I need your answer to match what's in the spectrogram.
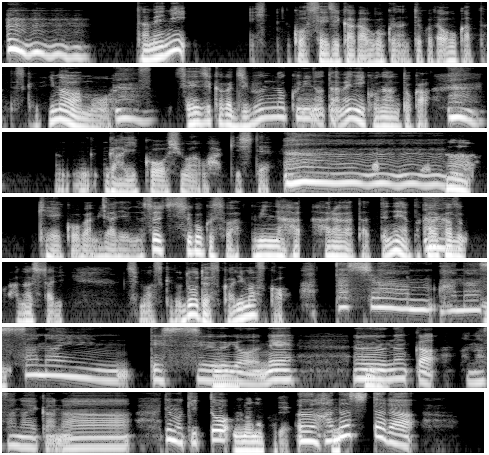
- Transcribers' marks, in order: none
- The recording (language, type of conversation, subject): Japanese, unstructured, 最近のニュースを見て、怒りを感じたことはありますか？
